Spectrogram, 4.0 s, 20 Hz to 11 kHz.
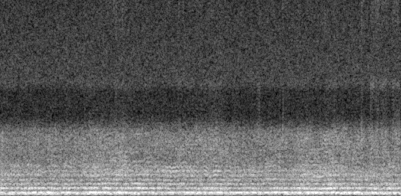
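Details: A crowd of honey bees at a 3D printed bee feeder in a Colorado garage, active in 60-degree January weather; constant rich humming buzz, slightly pulsing in loudness, with no other sounds.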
